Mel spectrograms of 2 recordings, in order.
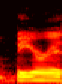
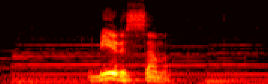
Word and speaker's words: Beerus: you call it the the pun is supposed to be of beers so that's why it's beetus beetus but if you say it with like the japanese pronunciation it can sound like bills abuse beerus i have a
